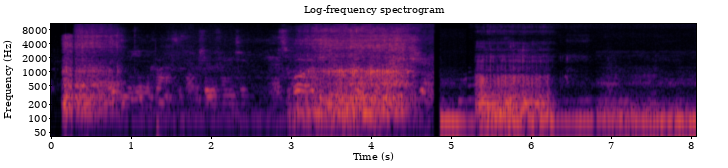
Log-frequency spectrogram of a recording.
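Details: Adult man (a baby's father) snoring: loud, rough, rumbling snores, with background voices and music as the baby reacts.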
